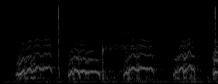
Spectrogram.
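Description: Pet guinea pig giving a quiet series of four short calls, each rising and falling in pitch, about half a second apart, with one sharp click among them.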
